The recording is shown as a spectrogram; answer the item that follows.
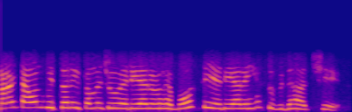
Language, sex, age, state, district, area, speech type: Odia, female, 18-30, Odisha, Sambalpur, rural, conversation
